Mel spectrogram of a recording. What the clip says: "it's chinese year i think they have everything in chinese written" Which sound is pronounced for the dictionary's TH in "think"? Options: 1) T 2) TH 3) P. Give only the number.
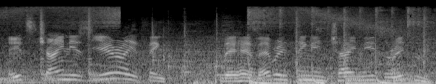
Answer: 2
